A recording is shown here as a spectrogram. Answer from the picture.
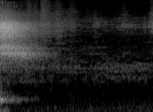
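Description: A drawn-out "shh" hiss from a person's voice, the tail of an exclaimed "ish", fading away over about a second and leaving quiet room tone.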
